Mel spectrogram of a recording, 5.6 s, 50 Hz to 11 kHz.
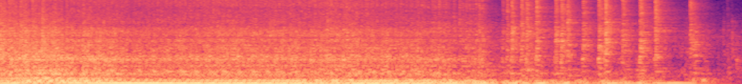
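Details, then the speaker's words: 2004 Chevy Silverado V8 with new stage 4 cam, valve springs, pushrods and long tube headers, first test fire on open headers: very loud, deep choppy lope about three beats a second, uneven but steady, then shut down; normal big-cam idle. "that is so effing loud dude I'm pumped about that that sounds so sick"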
